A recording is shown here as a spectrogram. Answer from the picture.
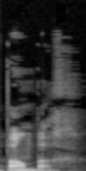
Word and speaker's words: Baumbach: And it's by Noah Baumbach. Baumbach. I don't know how you pronounce his name, even more American.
